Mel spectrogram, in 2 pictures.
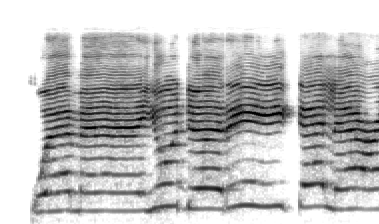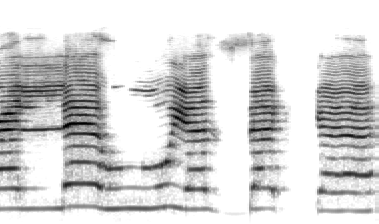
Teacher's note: Yudrika, dalnya ini qalqalah sugro, pantul.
